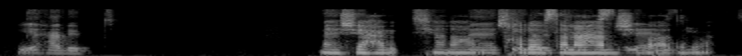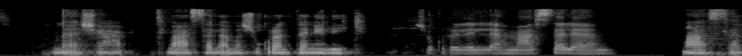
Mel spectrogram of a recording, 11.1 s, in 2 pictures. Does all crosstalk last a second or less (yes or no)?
no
